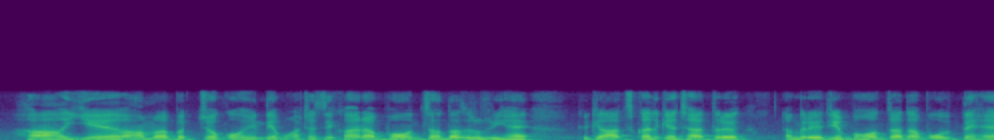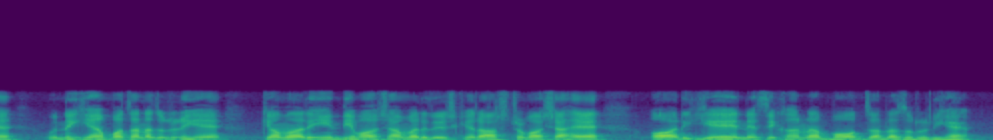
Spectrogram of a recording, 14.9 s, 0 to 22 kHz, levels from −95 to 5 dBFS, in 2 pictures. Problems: background sounds at intervals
